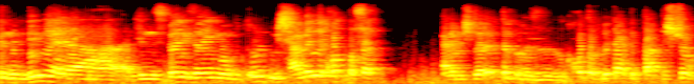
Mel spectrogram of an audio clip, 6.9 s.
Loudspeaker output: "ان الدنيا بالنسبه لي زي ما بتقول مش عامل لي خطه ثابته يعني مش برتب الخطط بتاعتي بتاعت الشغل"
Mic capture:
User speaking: No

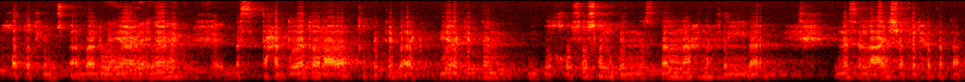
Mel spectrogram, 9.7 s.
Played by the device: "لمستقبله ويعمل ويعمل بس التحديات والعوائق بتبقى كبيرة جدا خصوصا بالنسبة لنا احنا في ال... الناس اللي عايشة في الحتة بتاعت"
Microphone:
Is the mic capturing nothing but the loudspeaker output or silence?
No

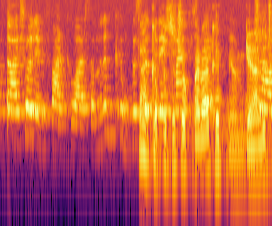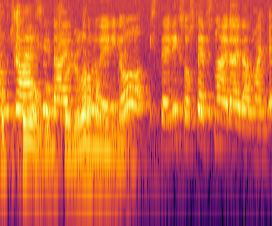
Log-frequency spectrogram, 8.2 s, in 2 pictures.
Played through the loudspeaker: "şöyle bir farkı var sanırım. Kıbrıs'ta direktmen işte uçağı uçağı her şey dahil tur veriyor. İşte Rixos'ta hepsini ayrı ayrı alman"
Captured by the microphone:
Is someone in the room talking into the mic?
Yes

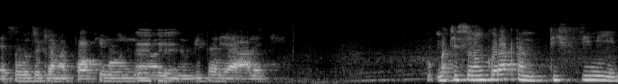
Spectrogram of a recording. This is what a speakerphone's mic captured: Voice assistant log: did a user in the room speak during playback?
Yes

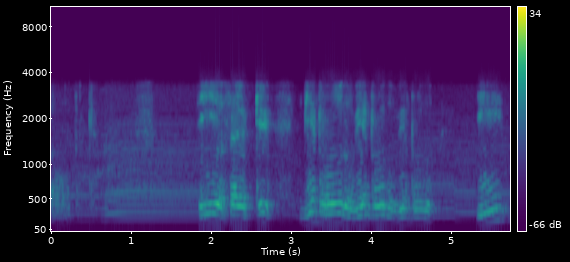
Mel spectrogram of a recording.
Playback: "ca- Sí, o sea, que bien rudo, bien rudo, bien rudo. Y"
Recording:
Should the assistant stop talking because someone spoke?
No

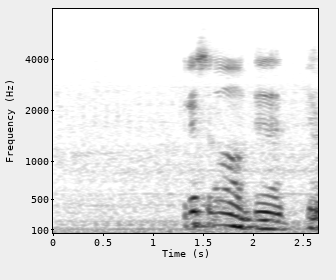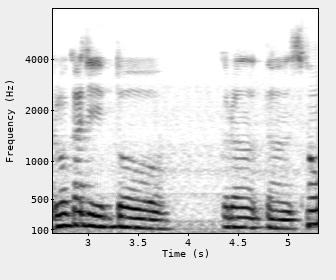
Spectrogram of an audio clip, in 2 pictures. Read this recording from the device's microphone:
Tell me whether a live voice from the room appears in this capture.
Yes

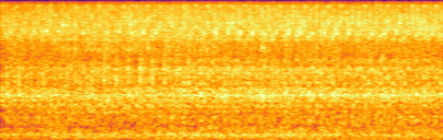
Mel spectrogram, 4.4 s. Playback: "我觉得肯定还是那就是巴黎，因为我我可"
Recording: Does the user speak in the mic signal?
No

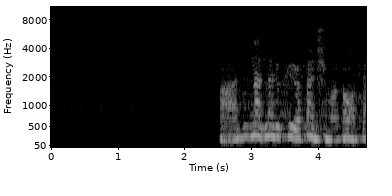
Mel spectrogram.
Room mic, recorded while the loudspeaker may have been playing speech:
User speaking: Yes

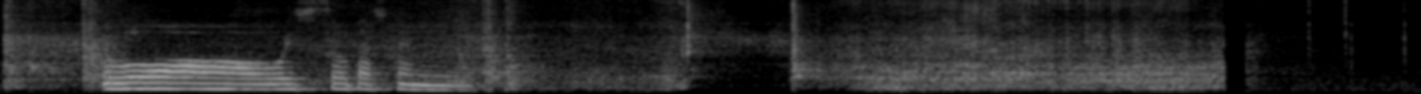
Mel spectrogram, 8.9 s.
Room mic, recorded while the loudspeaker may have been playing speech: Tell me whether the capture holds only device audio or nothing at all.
No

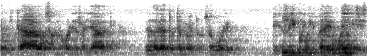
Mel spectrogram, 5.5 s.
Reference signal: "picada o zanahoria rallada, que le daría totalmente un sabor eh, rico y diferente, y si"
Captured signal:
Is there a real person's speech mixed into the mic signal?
Yes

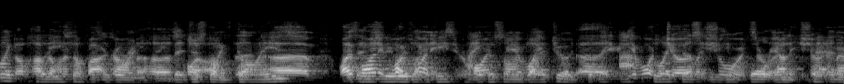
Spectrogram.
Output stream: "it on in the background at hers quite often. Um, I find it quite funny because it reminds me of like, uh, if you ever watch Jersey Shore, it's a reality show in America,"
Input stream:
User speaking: Yes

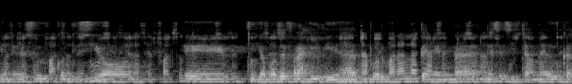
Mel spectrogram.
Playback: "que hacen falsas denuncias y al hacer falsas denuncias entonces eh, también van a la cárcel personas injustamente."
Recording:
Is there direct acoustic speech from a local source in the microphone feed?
Yes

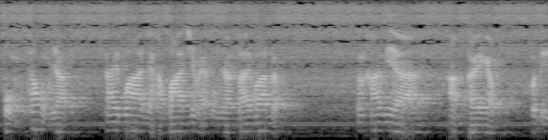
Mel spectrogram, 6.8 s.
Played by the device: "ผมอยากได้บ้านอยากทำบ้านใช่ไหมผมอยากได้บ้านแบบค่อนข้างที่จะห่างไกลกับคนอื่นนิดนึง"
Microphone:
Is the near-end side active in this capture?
No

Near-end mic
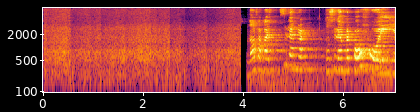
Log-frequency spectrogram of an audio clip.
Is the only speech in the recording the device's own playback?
No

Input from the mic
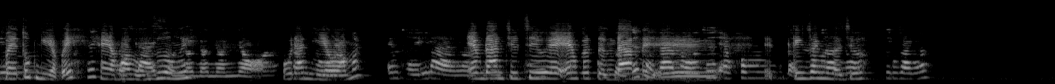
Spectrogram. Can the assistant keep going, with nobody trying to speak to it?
Yes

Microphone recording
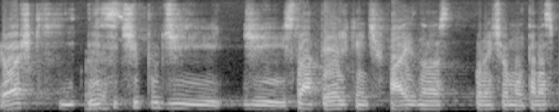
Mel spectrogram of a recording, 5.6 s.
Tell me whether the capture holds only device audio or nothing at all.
No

